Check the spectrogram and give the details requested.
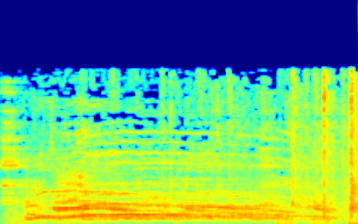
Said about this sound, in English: Listen and hear to the crowd's reaction at the big reveal.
